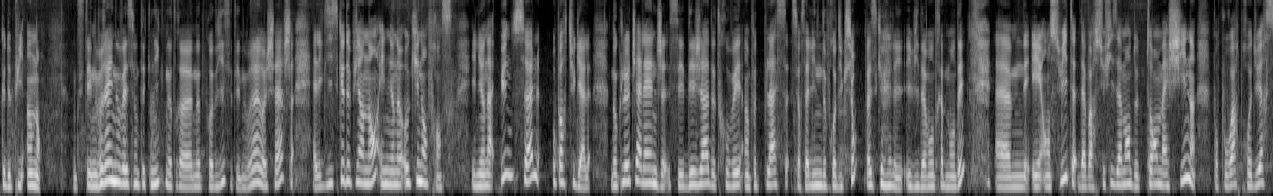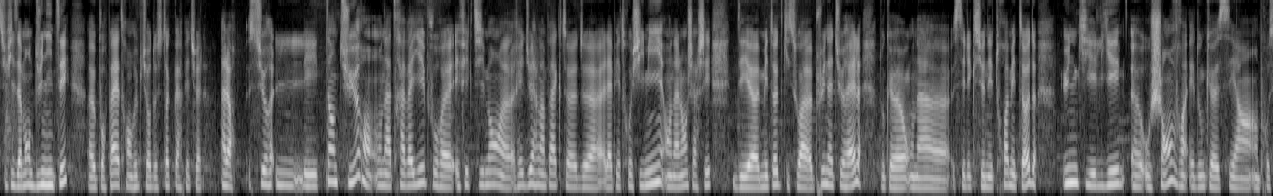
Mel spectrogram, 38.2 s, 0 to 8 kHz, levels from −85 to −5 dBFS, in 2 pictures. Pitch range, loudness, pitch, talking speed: 165-210 Hz, -25 LUFS, 185 Hz, 190 wpm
